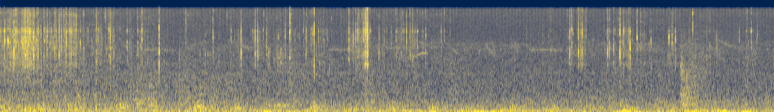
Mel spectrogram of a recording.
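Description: Camera handling noise: faint, irregular clicks and taps over a low steady hum.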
